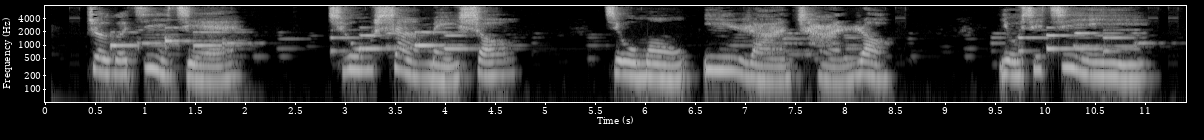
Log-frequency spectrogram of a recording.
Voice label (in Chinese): 短视频配音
